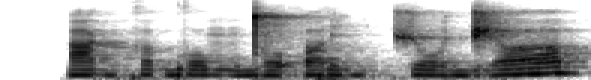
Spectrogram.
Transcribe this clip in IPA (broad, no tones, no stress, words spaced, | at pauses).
aɡkʌɡom doʔʌɾiɡt͡ʃo d͡ʒʌ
